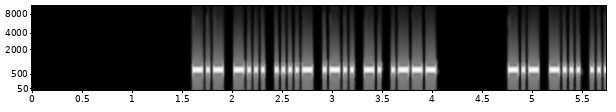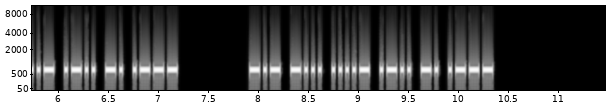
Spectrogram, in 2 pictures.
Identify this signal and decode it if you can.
Morse code, heard as a keyed tone, about 36 wpm, 700 Hz. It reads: KB4LNJ KB4LNJ KB4LNJ
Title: USA Call Signs - 6 Characters - Repeated 3x - 35wpm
